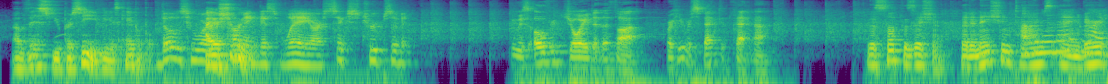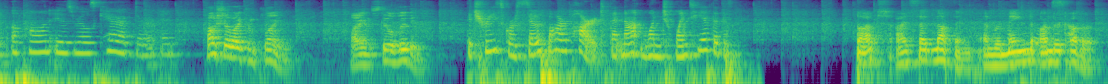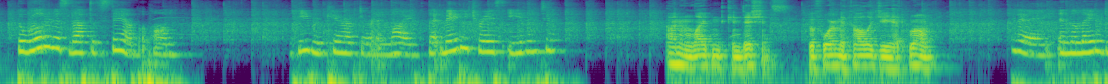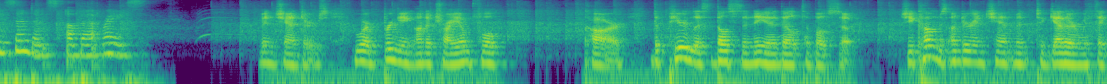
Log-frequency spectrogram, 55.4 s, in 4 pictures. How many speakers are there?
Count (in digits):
8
